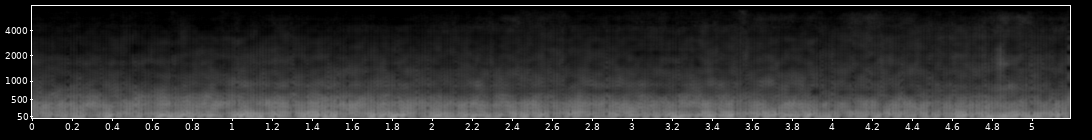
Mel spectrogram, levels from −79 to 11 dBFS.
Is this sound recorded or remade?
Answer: remade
